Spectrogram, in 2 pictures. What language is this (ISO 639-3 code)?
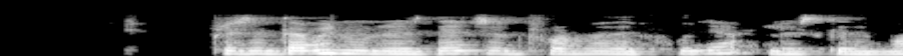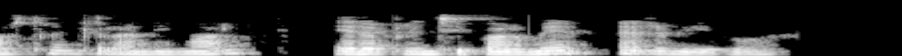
cat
